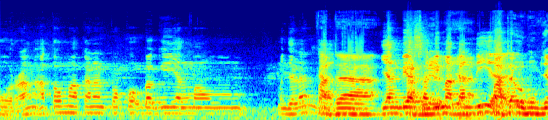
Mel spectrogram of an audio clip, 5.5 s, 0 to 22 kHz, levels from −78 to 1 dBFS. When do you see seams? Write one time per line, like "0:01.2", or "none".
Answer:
none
